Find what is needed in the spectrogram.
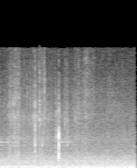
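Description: Steady, quiet background noise with a faint hum, broken by one soft tick just before a second in.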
